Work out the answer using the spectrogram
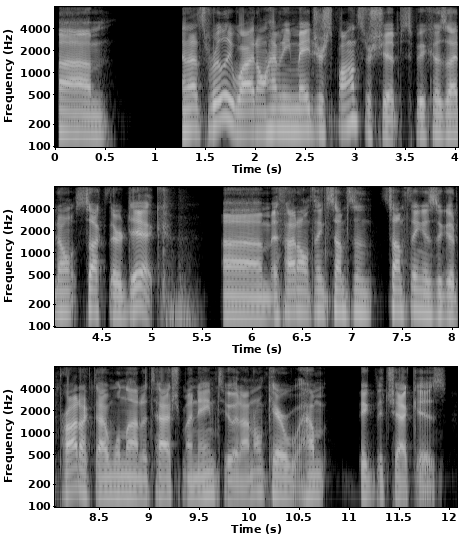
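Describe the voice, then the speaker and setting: A tired young man hosts a late-night podcast chat, rambling candidly and cursing often. His voice is smooth and crisp, recorded close and dry with no room sound. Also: mid-range voice, steady tone, a little fast, dry recording. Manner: rambling, candid, swears freely. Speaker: podcast host.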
